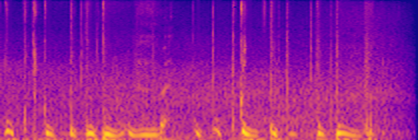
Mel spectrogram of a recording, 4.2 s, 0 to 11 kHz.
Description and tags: LEE JH XX TI03 hmptpt-hmpt
Sound collected in Leeuwarden as part of the Genetic Choir's Loop-Copy-Mutate project.
Time, City, Leeuwarden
